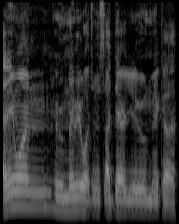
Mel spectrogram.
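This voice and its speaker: A man voicing a slow, smooth-voiced animatronic rabbit. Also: mid-range voice, level tone, dark tone, lightly acted. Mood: rueful. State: complaining of pain from springlock. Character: animatronic rabbit reacting to comedy clips, male. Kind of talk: fan reaction voice acting.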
